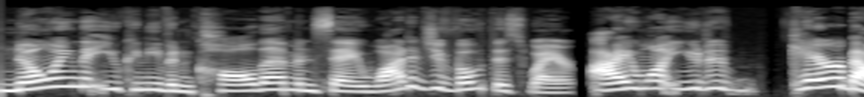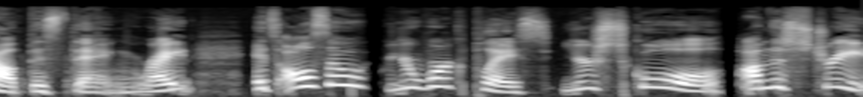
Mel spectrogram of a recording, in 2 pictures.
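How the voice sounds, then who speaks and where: A woman speaks very fast in a raised, projected voice, animated and bright with a sharp tone. Her pitch swings very widely, in a dry, close sound with no echo. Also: very clean recording, silent background. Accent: American. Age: 30s. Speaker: state senator. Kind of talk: interview.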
